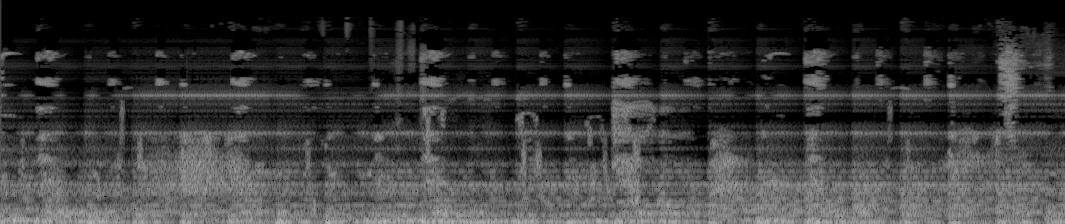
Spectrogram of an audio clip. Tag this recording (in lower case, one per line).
music
techno
electronic music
